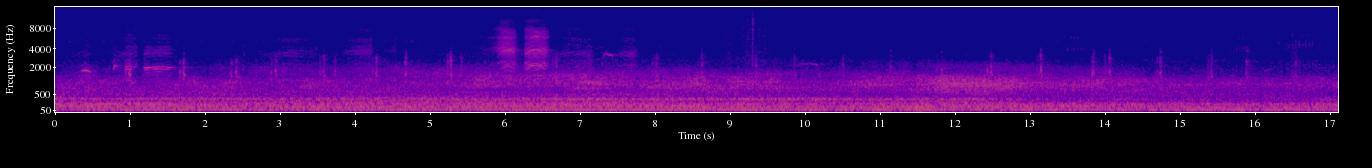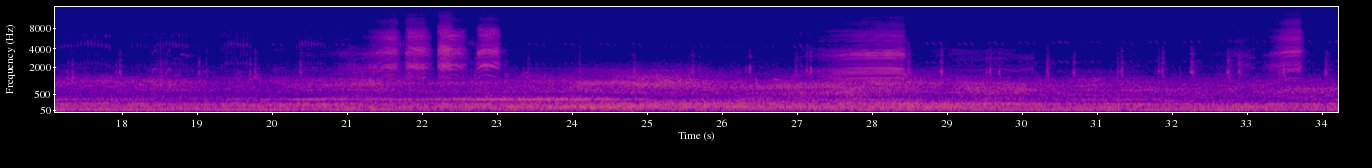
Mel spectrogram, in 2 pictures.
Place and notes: Lone Pine, CA, USA - Sunset Chorus of Birds on Diaz Lake
Metabolic Studio Sonic Division Archives:
Sunset Chorus of Birds on Diaz Lake. Includes ambient traffic noise from highway 395. Recorded on Zoom H4N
